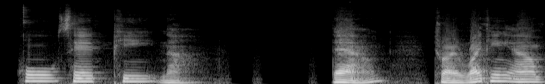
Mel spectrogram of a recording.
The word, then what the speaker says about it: Josefina: Josefina. J is pronounced here before a vowel, and the last of the spelling is smaller to the English notation. After all, you can say Josefina. Josefina.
